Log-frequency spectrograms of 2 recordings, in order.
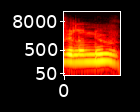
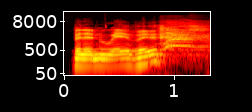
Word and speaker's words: Villeneuve: we're getting the denis villeneuve version Villanueva didn't oof I think it's pronounced Villeneuve I know I'm just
